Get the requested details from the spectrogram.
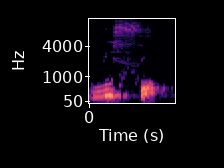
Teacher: The letter S does not result in voiced consonant, unlike husband, music.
